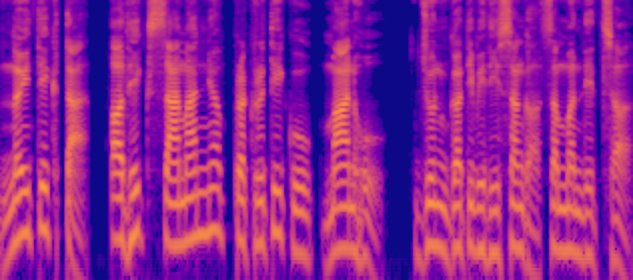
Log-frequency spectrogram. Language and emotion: Nepali, neutral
